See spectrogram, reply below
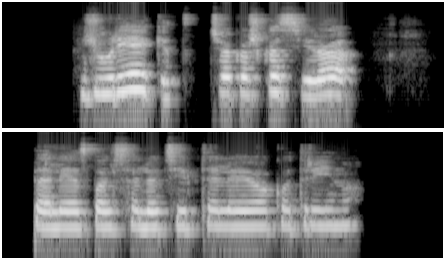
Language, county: Lithuanian, Alytus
